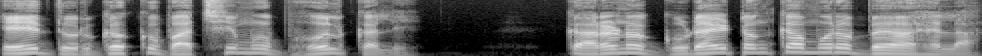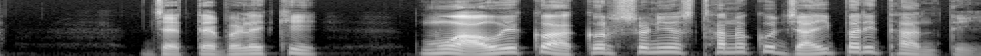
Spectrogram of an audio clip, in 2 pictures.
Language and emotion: Odia, sad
